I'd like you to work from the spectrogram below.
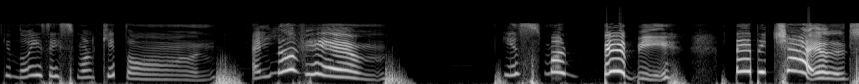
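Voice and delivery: high, drawn-out cutesy put-on voice; gushing baby talk. Fawns over their small kitten character, high gushing baby-talk voice.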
